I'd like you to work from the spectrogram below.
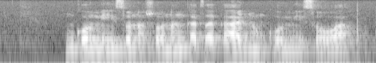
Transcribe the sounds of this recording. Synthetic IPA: ŋkomisɔnaʂɔnaŋkat͡sakaɲɔŋ̩kʼomisɔwa

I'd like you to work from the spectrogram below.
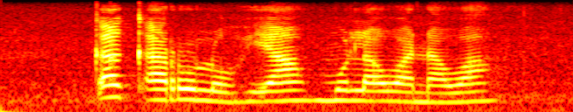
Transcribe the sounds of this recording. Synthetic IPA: kʼakʼarʊlɔjamʊlawanawa

